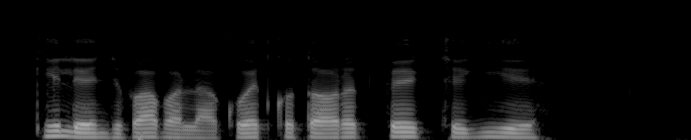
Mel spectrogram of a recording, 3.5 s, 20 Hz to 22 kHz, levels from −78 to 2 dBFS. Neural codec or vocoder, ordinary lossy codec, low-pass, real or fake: none; none; none; real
